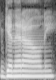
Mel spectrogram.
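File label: "generálny", Slovak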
